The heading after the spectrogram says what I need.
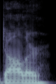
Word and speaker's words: thaler: dollar so the word dollar originates from the German word thaler in low Saxon this is pronounced as dollar which means of the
